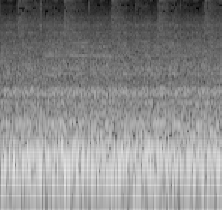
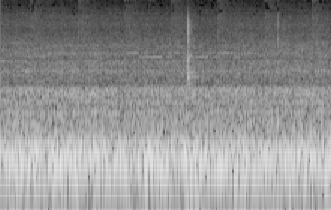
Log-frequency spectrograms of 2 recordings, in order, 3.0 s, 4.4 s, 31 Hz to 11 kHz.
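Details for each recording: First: Two-stage gas furnace with the manifold pressure being turned down to about 2.0–1.8 in. w.c. (later set to 3.4): a steady, soft burner roar growing quieter, with no flutter. The flame is weak from low gas manifold pressure. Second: Two-stage gas furnace on high stage with manifold pressure set to 3.4 in. w.c.: a steady, even, low burner roar with no surging or pulsing. High-stage burner operation is normal.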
